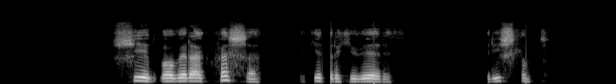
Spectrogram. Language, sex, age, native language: Icelandic, male, 20-29, Icelandic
